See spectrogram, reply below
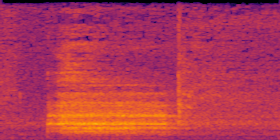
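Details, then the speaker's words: Adult husband snoring in the background while asleep on the bed: one hissing, faintly whistling breath over quiet room noise; snoring. "If you hear that snoring in the background, that is my husband. He fell asleep on the bed. I have woken him up three times because he snores."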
